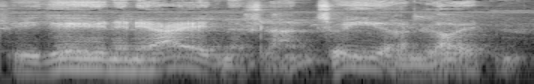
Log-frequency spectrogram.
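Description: An actor playing a weary, dignified old village patriarch in a radio drama, with a gravelly voice and halting, weighty delivery. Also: male voice, medium pitch, animated, pushed and bright, soft background music, full character voice. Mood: brooding, resigned. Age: older. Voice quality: gravelly, creaky. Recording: echoey, noisy, ambience with chimes.

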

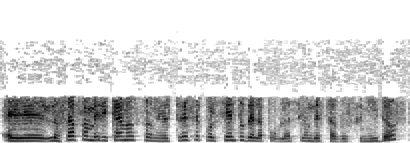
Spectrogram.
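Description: Italian woman guest, husky voice on a dull phone line, halting speech with fillers. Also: fairly high pitch. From Italy. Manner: hesitant, many fillers, searching for words. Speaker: nun and guest. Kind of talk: radio phone interview.

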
